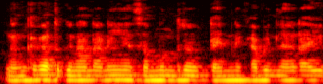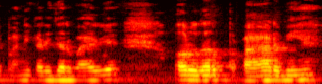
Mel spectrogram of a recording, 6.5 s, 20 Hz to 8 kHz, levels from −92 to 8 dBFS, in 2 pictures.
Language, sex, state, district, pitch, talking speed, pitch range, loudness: Hindi, male, Bihar, Purnia, 125 Hz, 195 wpm, 120-130 Hz, -26 LUFS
